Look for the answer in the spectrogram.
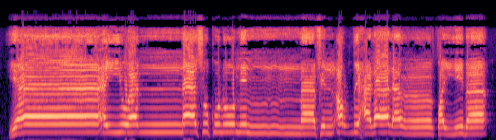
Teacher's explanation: نلاحظ كيف مددنا المد المنفصل من 4 إلى 5 حركات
